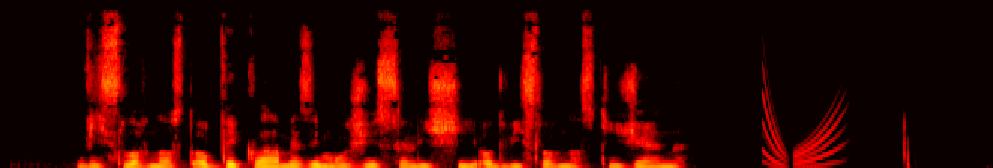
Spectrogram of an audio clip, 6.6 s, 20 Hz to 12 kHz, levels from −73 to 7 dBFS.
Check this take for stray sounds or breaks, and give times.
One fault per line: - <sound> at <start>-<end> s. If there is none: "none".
- chirp at 5.1-5.7 s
